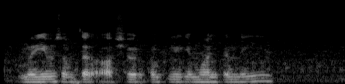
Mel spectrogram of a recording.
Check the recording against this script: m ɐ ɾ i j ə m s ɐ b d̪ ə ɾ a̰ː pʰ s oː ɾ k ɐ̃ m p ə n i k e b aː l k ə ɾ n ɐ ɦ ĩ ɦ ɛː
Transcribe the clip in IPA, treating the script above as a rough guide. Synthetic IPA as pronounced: m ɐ ɾ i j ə m s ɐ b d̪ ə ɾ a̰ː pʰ ʃ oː ɾ k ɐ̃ m p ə n i k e m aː l k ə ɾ n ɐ ɦ ĩ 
